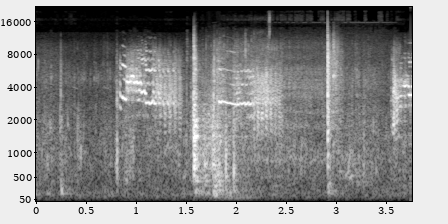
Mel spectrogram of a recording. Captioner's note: squawking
